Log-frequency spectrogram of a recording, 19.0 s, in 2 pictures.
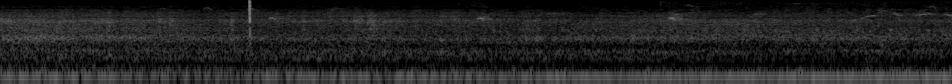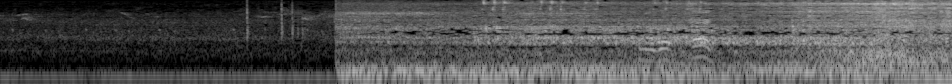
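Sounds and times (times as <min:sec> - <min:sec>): train rumbling along track: 0:00.0 - 0:19.0
faint clicks: 0:11.8 - 0:12.7.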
